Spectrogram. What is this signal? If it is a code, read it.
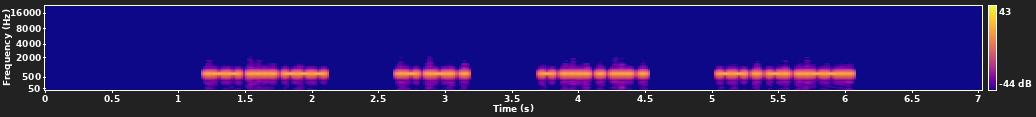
Morse code, heard as a keyed tone, about 46 wpm, 700 Hz. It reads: WHO ARE THESE MEN?
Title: 3x Word-Spacing - Sentences from Top 200 Words - 45wpm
